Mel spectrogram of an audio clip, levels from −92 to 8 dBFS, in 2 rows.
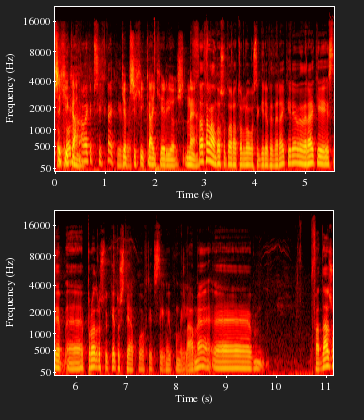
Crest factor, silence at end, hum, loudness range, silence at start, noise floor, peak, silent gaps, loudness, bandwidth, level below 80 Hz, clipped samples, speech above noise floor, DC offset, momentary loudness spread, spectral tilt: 22 dB; 0 s; none; 6 LU; 0 s; -57 dBFS; -6 dBFS; none; -28 LUFS; 17 kHz; -52 dBFS; under 0.1%; 30 dB; under 0.1%; 13 LU; -4.5 dB/octave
